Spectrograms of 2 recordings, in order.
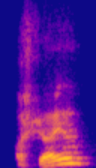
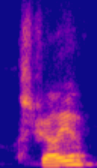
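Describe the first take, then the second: First: Higher, rising Australian-accented Australia?; a quick, half-hearted try at saying Australia? in an Australian accent; mock Australian accent on Australia?. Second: Said in the usual way. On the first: Shown as a demonstration. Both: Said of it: "I don't do a good Australian accent".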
